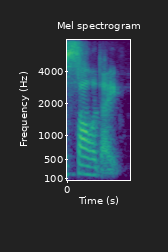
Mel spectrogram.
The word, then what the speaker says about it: sodalite: i thought was meditated on okay it's a sodalite thank you thank you so many pronunciations i got my brain i've got jamie's brain because i think there actually is a solidite sodalite okay thank you you're welcome it's it's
